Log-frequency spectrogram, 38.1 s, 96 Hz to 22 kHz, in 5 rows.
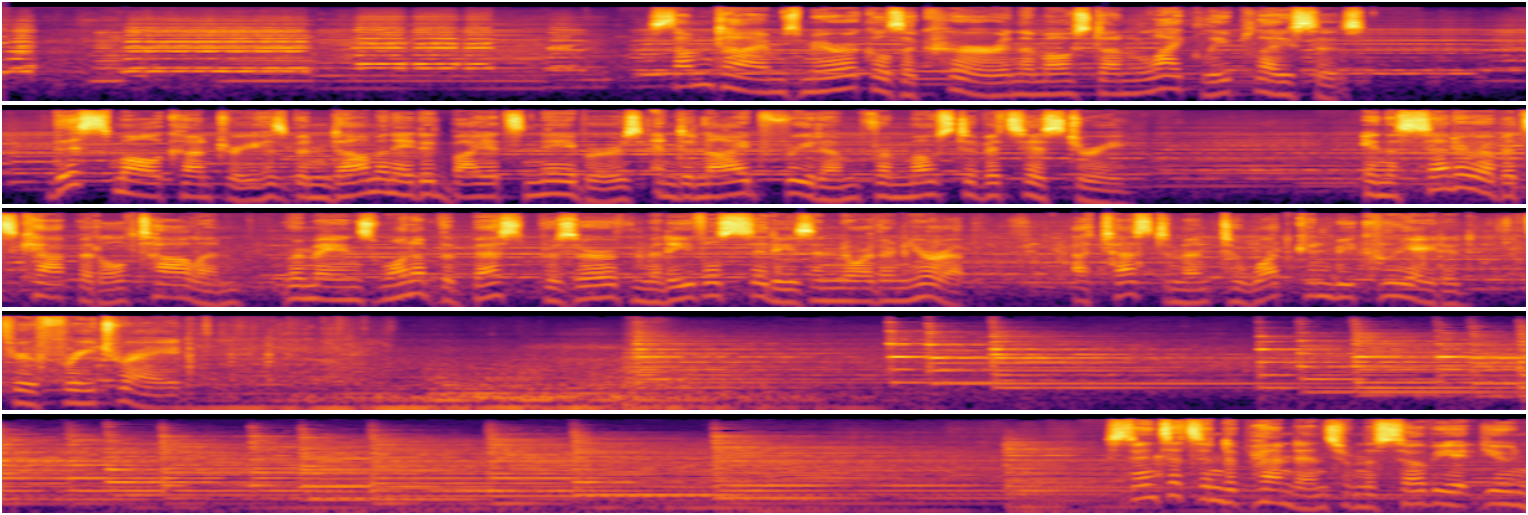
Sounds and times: Music: 0:00.0 - 0:38.1
Speech: 0:03.2 - 0:06.8, 0:07.8 - 0:13.3, 0:14.4 - 0:23.8, 0:36.0 - 0:38.1.

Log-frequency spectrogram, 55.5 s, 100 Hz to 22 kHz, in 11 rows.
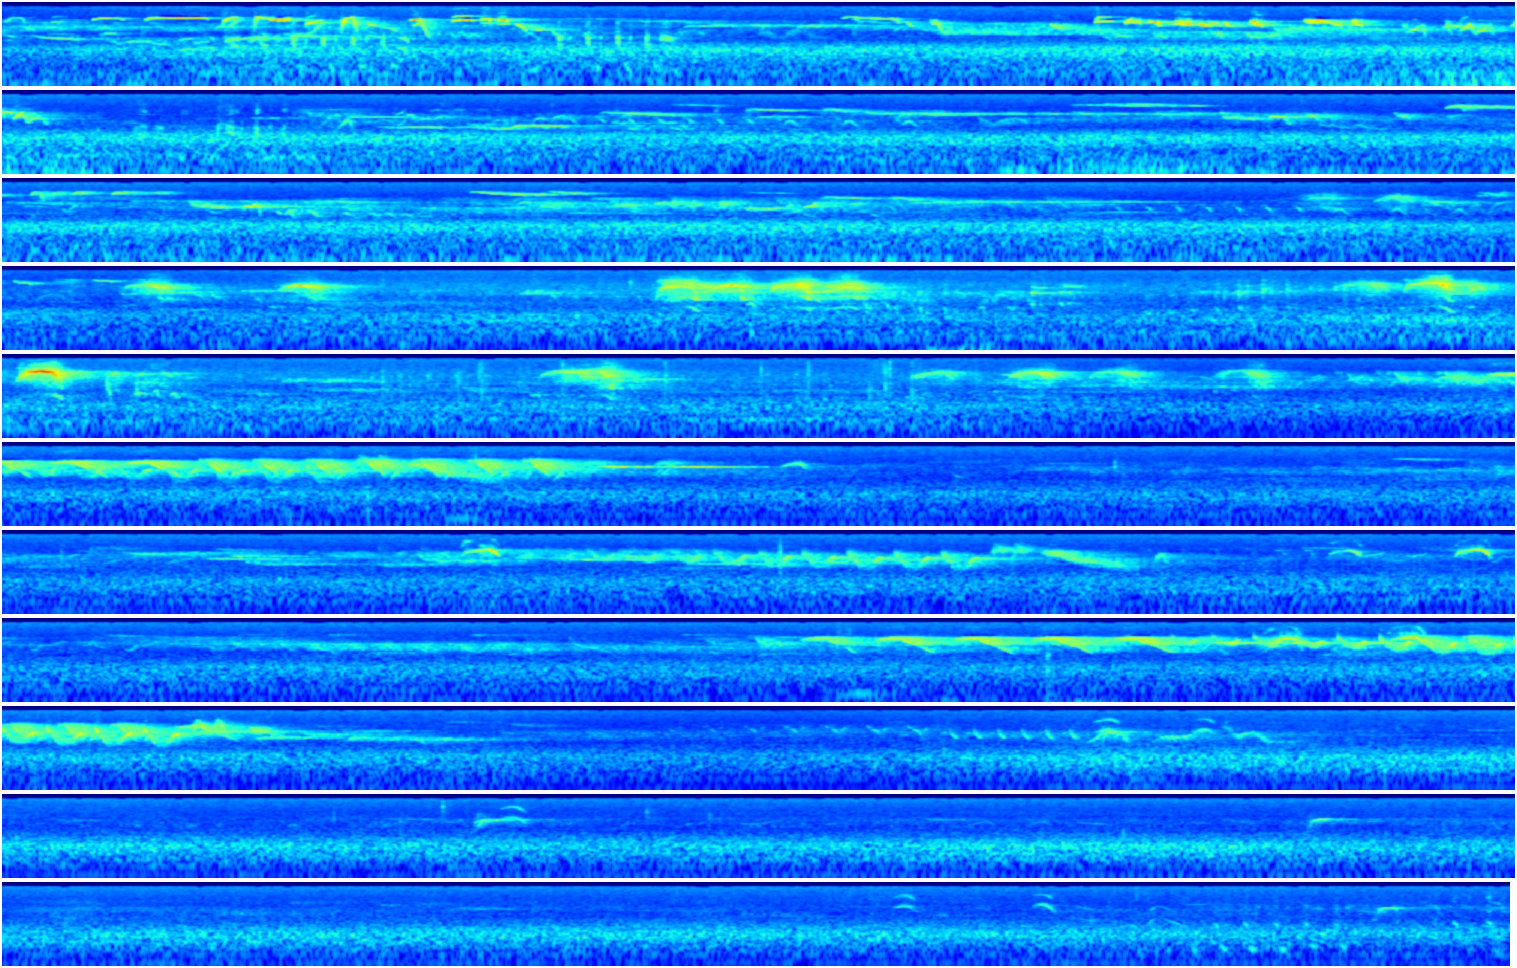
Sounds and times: Bird: 0:00.0 - 0:28.0, 0:29.9 - 0:42.4, 0:53.0 - 0:55.4.

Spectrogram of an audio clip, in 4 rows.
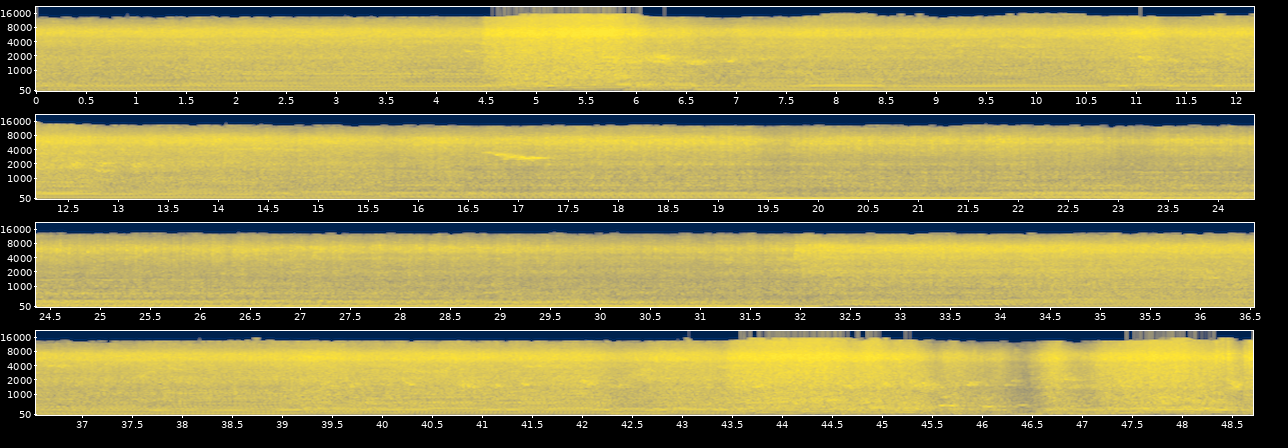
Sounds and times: Vehicle: 0:00.0 - 0:48.7.

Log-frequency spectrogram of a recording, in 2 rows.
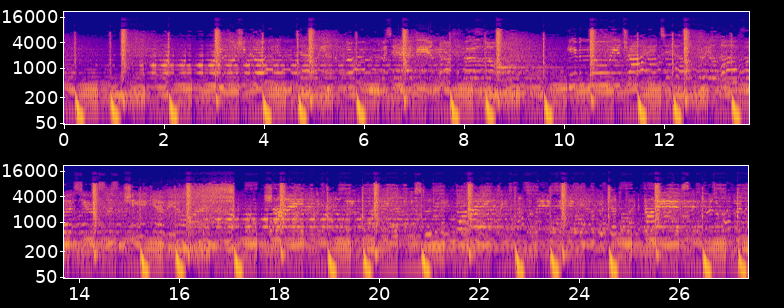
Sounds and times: Dubstep: 0:00.0 - 0:27.3.

